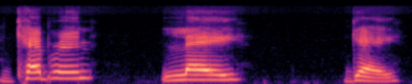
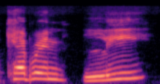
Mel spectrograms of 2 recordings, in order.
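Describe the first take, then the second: First: The middle syllable sounds like 'lay'. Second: The middle syllable sounds like 'lee'. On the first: The speaker calls it right. "but it's Lay like neighbor" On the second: The speaker calls it wrong. "or Kebron Lee"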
